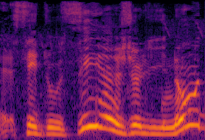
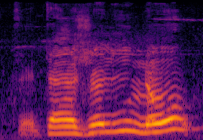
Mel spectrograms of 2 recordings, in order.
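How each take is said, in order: First: Gentle, friendly compliment; kindly. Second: Glum stranger's put-on voice; mumbling stranger. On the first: Tirondin complimenting the sad stranger's name, kindly. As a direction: say it kindly, to comfort. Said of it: "dit gentiment Tirondin". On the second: Stranger answering Tirondin's introduction, mumbling glumly. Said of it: "marmonna l'inconnu". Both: A narrator's reading.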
